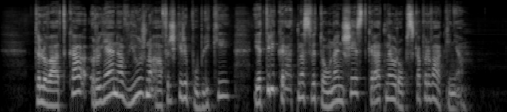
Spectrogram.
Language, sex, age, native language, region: Slovenian, female, 50-59, Slovenian, Carinthia region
